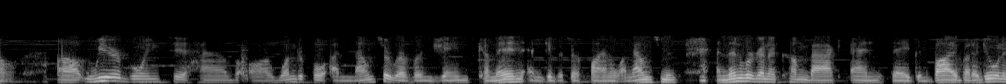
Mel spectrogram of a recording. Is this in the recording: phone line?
yes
